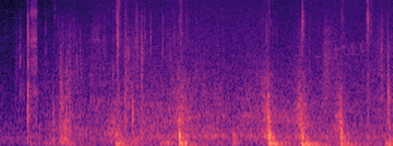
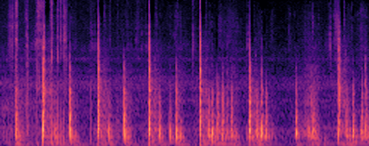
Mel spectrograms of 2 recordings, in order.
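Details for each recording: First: Opel Astra H door after fitting a new GM door check strap: only a few soft clicks and light thuds as the door swings and latches, with no crunching or creak; the old strap creaked harshly, and the new one works perfectly. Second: Opel Astra H passenger door, worn check strap recorded with the mic held close: irregular dry creaks and crunchy clicks, several per second as the door moves; owner says the cap rubs in the housing and creaks worse once warmed up.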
